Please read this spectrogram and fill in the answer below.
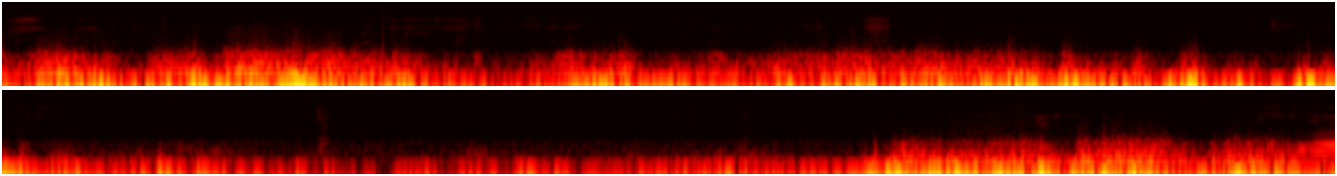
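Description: Wind buffeting the action camera's microphone as a loud, gusty low rumble. It dies down about halfway through, then picks up again suddenly a couple of seconds before the end.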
